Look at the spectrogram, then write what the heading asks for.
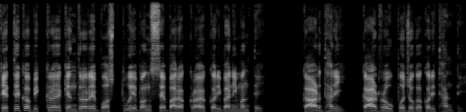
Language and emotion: Odia, neutral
